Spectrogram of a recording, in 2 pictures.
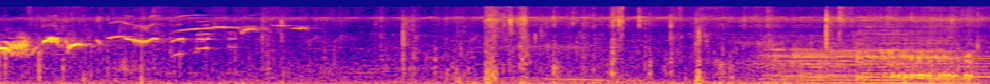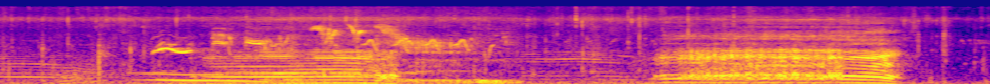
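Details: Cows roaming in the fields calling to each other: a series of drawn-out harmonic moos and bellows, some deep and some higher and more urgent, overlapping in the second half, with outdoor background noise.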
